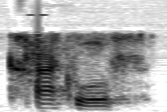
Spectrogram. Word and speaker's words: Kraków: I am actually in Krakow, Poland, properly pronounced Kraków, Poland, and you know, we're here on humanitarian purposes.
